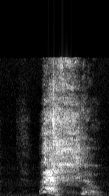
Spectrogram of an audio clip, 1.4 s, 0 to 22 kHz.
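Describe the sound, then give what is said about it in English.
A single loud, explosive sneeze bursts out after a quiet lead-in, trailing off into a breathy exhale. “I had to turn my mic off for those sneezes. I'm like certain that they were able to hear it through mic 3.”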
